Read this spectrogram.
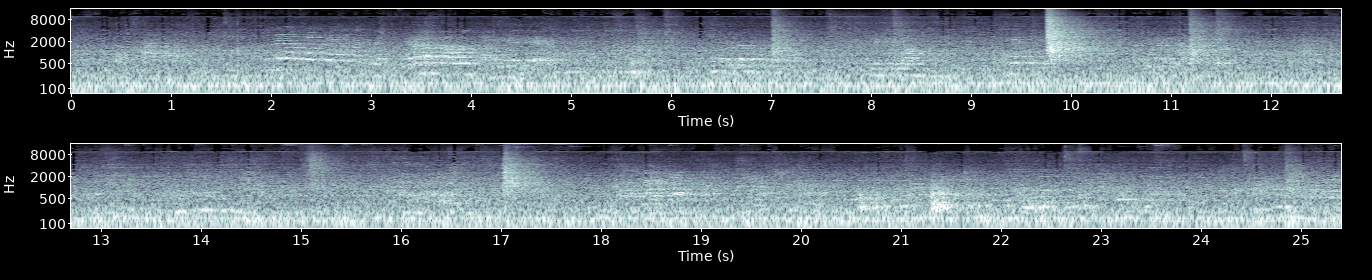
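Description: People murmur and chat indistinctly in a busy, echoing room.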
